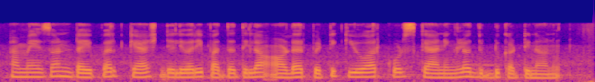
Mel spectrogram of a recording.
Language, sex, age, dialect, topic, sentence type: Telugu, female, 18-24, Southern, banking, statement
